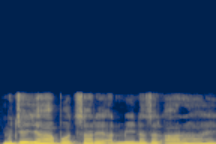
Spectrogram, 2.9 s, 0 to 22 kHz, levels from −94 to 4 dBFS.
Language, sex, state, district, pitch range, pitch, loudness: Hindi, male, Arunachal Pradesh, Longding, 155-170 Hz, 160 Hz, -15 LUFS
